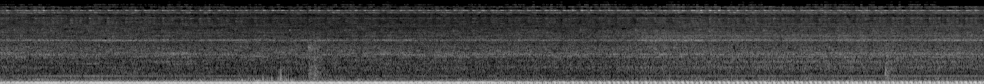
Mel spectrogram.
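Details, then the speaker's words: 1974 Alfa Romeo Spider Veloce, 10K original miles, after 30 years' storage and fuel pump repair, warming up without air cleaner: steady even low idle, smooth regular pulse, no misses, knocks or ticks; normal idle. "It's idling pretty nicely. Check for leaks before. Fuel pump is good. It's idling."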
